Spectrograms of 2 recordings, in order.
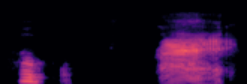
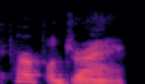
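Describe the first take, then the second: First: It is said with an exaggerated, leaned-in delivery. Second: It is said plainly, in a normal voice. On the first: "I'm going to lean into this" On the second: "I'm not just going to say purple drank"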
